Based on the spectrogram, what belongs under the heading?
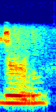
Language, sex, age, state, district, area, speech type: Assamese, female, 45-60, Assam, Golaghat, rural, conversation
